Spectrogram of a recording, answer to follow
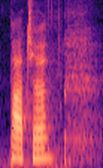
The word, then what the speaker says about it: Pacha: Pacha.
